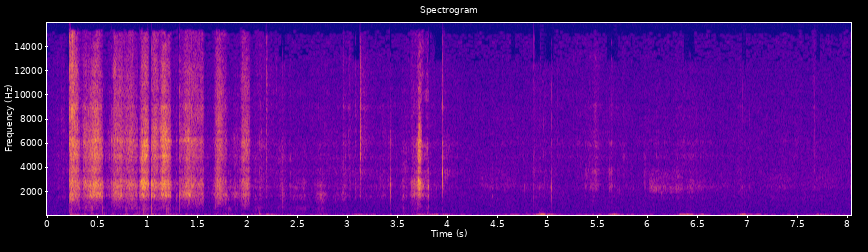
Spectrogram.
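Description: Footsteps through leafy forest undergrowth: leaves and brush crackling and scraping, loudest in the first two seconds and again briefly near four seconds, followed by irregular dull footfall thumps.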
